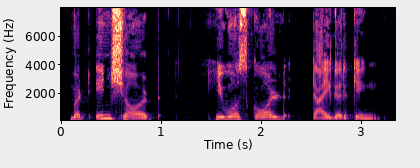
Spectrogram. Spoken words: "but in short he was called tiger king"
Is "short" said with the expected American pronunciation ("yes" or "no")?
yes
